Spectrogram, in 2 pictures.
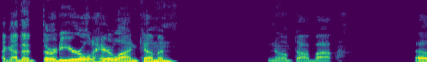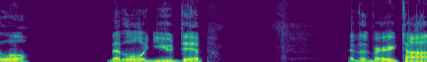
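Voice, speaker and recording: Dry and close with no echo, a man talks at a fairly quick pace with an American accent and a medium pitch. His intonation is fairly even, and he leaves long, frequent pauses. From Texas. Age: 20s. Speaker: podcaster. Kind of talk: casual monologue. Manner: casual, rambling slang.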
